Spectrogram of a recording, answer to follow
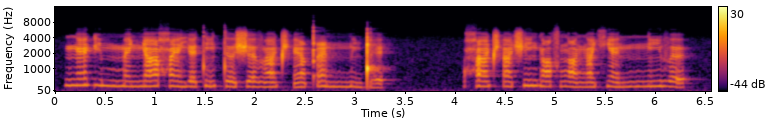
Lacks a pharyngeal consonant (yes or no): no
